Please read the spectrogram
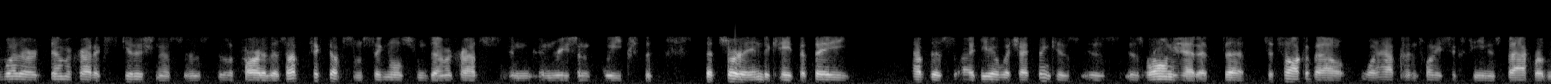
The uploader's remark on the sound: joined us by phone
